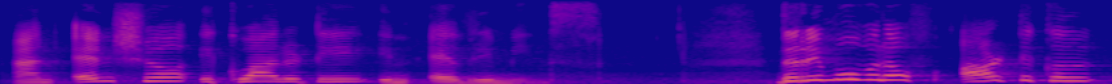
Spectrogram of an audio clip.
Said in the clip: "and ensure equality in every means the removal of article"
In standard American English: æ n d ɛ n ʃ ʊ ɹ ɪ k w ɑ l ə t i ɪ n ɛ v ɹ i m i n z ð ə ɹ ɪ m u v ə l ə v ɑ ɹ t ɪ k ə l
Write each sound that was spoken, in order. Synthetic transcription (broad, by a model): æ n d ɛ n ʃ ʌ ɹ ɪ k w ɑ l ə t i ɪ n ɛ v ɹ i m i n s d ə ɹ ɪ m u v ə l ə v ɑ ɹ t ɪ k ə l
